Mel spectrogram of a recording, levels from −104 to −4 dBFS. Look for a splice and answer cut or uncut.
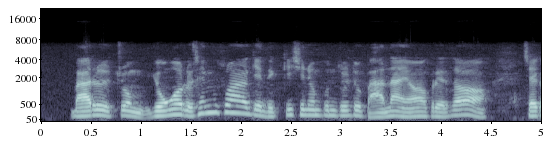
cut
